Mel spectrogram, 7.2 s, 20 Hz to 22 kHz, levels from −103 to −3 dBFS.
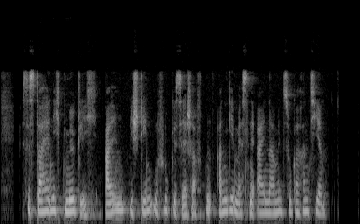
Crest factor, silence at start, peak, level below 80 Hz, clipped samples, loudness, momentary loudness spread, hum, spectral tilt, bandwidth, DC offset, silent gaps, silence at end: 22 dB; 0.05 s; -20 dBFS; -78 dBFS; under 0.1%; -41 LUFS; 8 LU; none; -4.5 dB/octave; 7.4 kHz; under 0.1%; 0.28-0.45 s, 2.06-2.10 s; 0.65 s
